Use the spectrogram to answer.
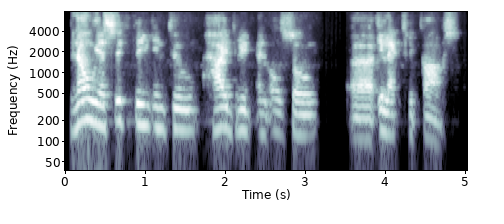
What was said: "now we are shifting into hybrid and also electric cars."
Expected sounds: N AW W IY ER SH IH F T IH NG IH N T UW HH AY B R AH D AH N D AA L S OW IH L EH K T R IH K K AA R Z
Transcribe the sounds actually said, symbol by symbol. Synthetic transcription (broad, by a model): N AW W IY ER S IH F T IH NG IH N T UW HH AY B R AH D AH N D AA L S OW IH L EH K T R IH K K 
